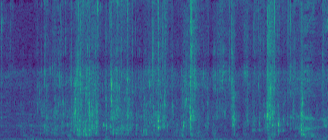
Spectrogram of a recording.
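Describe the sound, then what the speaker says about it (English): Air filter cleaning powder being stirred into water, a milky solution swirled in a container, with soft trickling and light sloshing that continues steadily for a couple of seconds, close and moderately quiet. "Now I'm just giving this a bit of a mix."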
